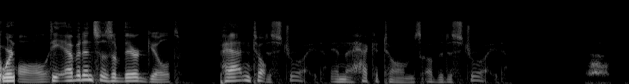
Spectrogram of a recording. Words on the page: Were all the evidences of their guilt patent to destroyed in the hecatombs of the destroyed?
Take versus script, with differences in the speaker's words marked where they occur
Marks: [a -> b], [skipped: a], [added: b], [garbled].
Were all the evidences of their guilt patent to destroyed in the hecatombs of the destroyed?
